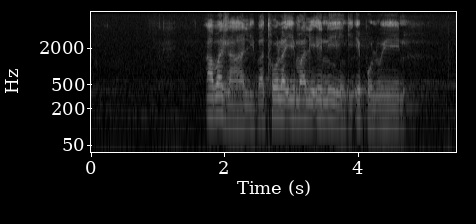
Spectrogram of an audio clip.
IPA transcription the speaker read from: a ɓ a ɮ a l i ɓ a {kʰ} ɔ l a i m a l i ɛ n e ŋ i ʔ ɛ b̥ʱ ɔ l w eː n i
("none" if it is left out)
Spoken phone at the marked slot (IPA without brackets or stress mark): tʰ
